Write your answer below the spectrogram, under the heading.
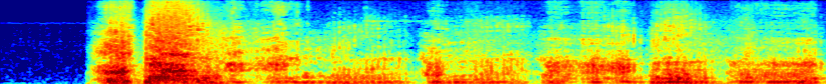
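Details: A tiger (Panthera tigris) opens with one sudden, loud, coarse roar. It is followed by a string of shorter grunting, growling pulses about every half second, gradually weakening.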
